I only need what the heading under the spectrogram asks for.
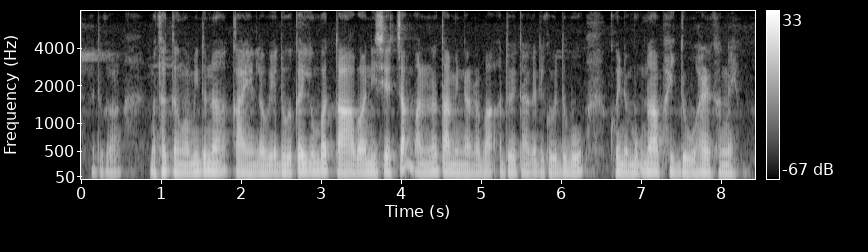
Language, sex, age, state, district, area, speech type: Manipuri, male, 18-30, Manipur, Bishnupur, rural, spontaneous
